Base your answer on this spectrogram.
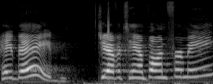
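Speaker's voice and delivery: projected, loudest possible, high-pitched call. Retelling what she says near the front of the bathroom line: loudest voice possible. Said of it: "in the loudest voice possible".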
